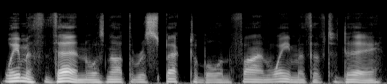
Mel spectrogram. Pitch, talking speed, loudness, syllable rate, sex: 110 Hz, 185 wpm, -18 LUFS, 4.5 syllables/s, male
